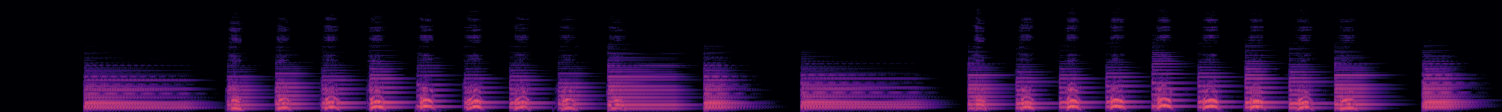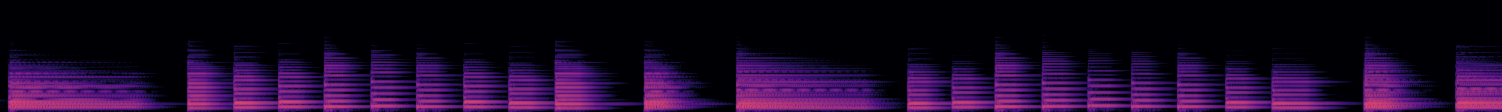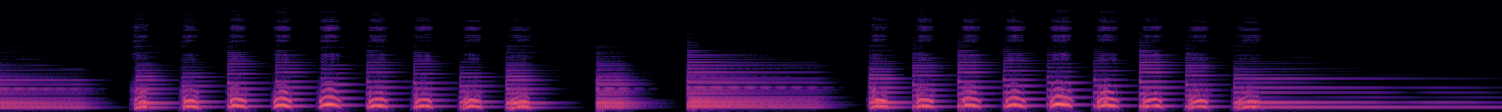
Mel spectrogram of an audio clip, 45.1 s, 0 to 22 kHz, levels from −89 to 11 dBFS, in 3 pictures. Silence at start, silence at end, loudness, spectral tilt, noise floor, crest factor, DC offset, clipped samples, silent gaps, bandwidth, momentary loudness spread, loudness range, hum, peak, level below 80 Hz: 0.85 s; 0 s; -33 LUFS; -9 dB/octave; under -90 dBFS; 18 dB; under 0.1%; under 0.1%; none; 11.5 kHz; 16 LU; 10 LU; none; -14 dBFS; -70 dBFS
